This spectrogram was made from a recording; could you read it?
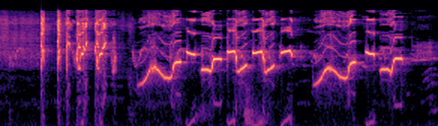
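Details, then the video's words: Oriental magpie-robin (kacer) song meant to get a silent caged bird singing again: opening rapid chattering bursts, then repeated loud looping whistles that rise and fall, several similar phrases in quick succession. "ampuh membongkar burung kacer macet"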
